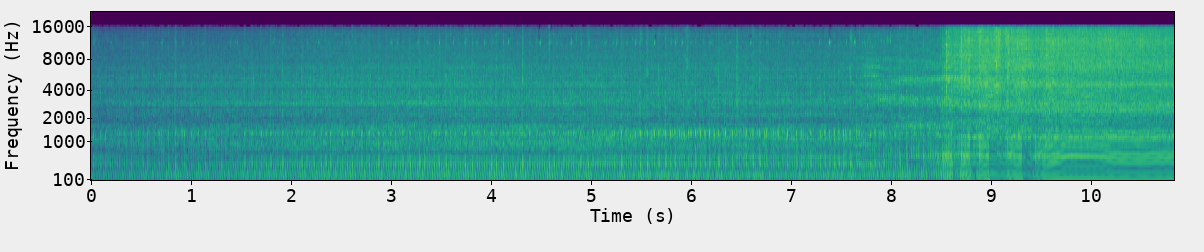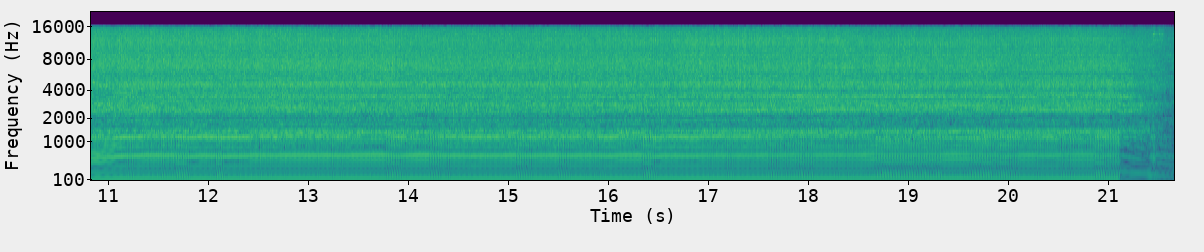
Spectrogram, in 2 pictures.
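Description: Ported Homelite Super XL-Auto chainsaw cutting through wood, loud and close: after a steady roar the engine revs up sharply and holds a high, sustained whine under load, with no talking.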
